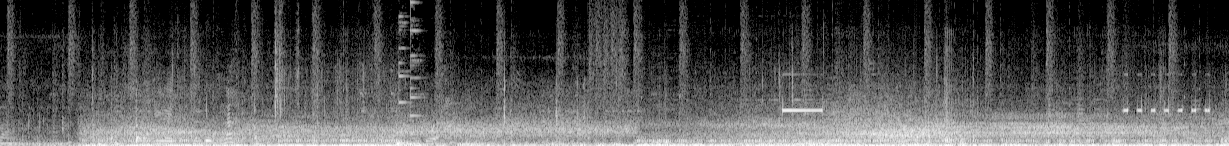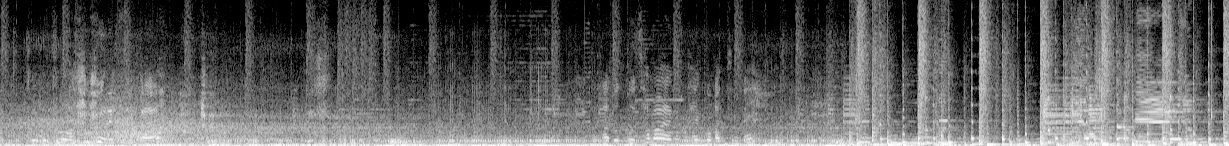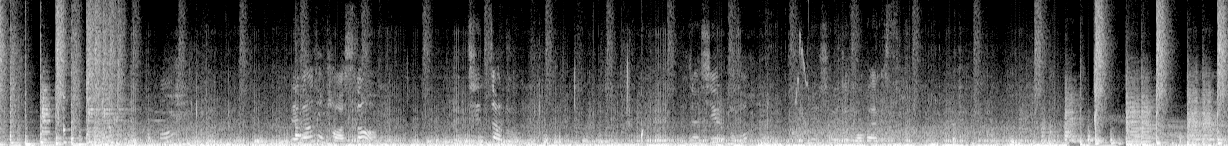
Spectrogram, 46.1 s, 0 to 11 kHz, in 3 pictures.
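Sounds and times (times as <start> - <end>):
wind rushing over microphone: 0.0 - 26.3, 31.9 - 44.9
high beeps: 5.0 - 5.5, 9.8 - 10.4, 14.0 - 15.2, 40.6 - 41.3.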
